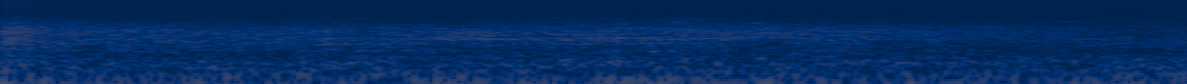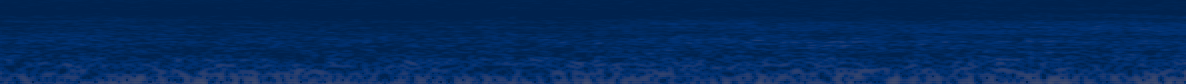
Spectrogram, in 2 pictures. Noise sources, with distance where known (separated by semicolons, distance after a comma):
background noise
